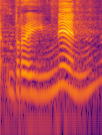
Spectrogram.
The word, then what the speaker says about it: Rheinen: está en línea aquí en buena costumbre reinen yo me corrige así he pronunciado mal su apellido ella es directora de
